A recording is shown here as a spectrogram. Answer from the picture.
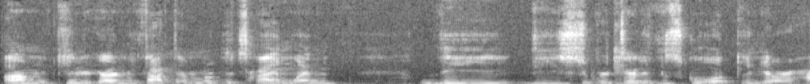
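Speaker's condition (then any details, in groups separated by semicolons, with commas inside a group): Cerebral palsy; voice affected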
